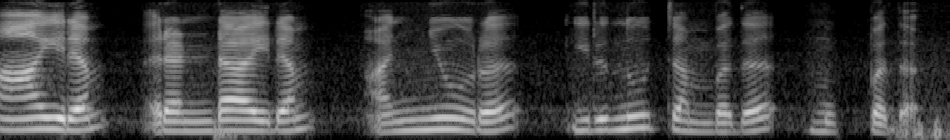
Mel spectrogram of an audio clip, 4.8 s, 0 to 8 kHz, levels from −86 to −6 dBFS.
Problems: low volume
